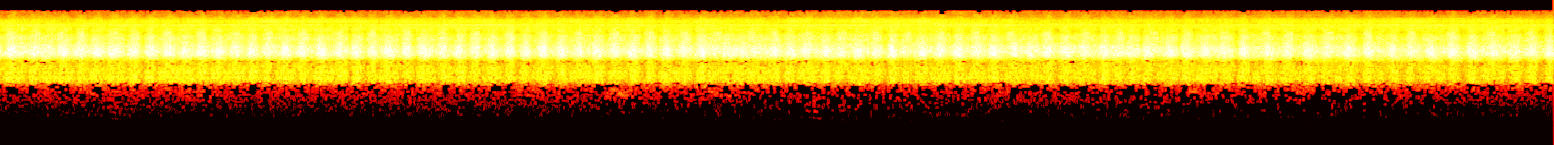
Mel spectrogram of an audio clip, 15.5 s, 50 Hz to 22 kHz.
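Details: Cicadas calling in summer pines above the sea on Skiros Island, Greece, July 2018, recorded with a Sony RX3 and external microphone; a dense, hissing high drone throbbing rapidly and steadily, wind buffeting removed by heavy filtering.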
